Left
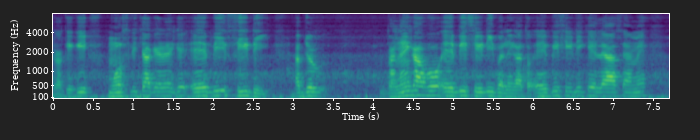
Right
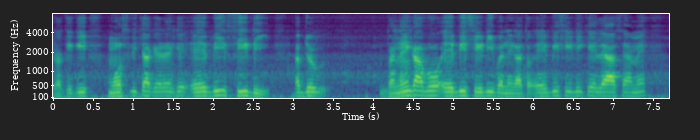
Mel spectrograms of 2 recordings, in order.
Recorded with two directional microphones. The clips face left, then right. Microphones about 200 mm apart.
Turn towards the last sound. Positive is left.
turn(degrees=-50)  # may be behind; listen again after turning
